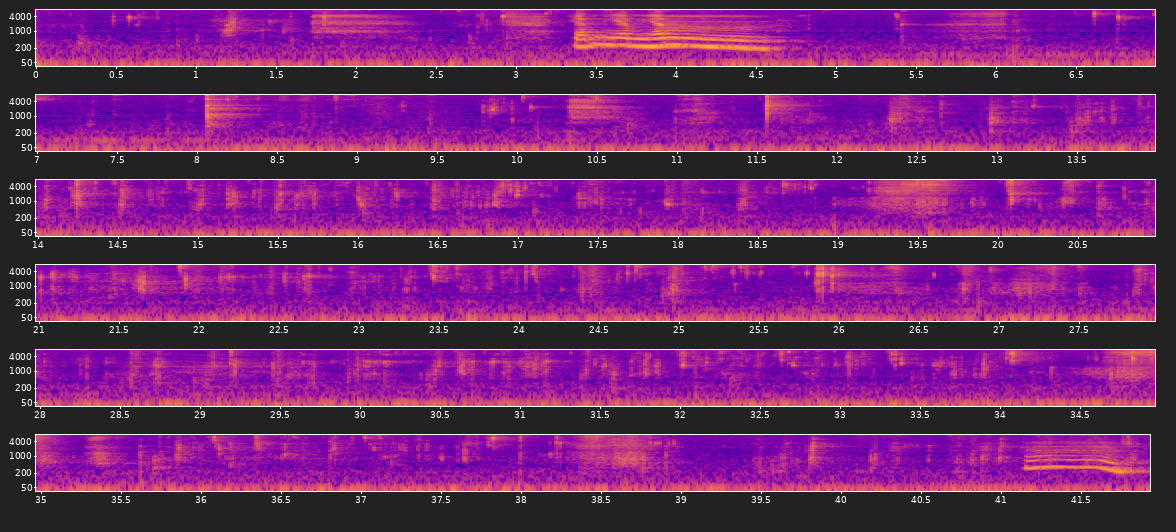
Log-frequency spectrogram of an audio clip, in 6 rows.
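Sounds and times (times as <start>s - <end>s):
wet chewing: 11.5s - 19.2s, 19.8s - 41.9s.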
